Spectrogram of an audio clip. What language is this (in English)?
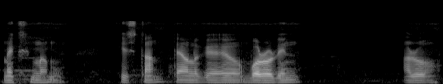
Assamese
